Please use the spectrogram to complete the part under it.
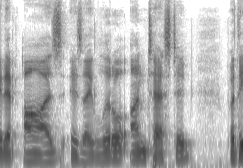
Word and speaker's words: AHS: But in parentheses, they say it's pronounced Oz, so O-Z, Oz.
